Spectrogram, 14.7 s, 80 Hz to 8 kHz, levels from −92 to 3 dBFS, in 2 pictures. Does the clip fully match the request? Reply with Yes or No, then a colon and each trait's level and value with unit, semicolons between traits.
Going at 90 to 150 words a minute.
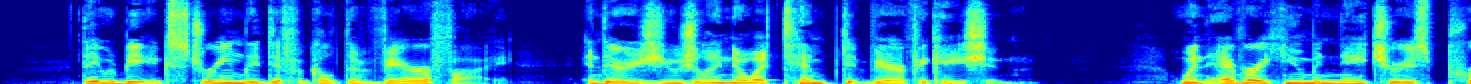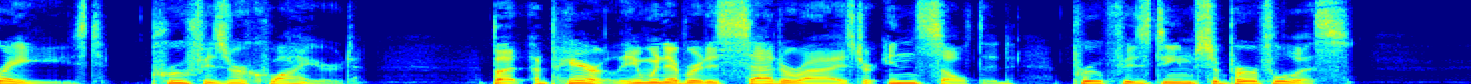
Yes: average, 145 wpm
